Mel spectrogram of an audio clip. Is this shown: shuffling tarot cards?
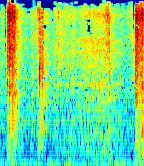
yes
